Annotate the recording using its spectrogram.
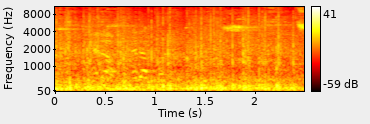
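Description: Several basketballs being dribbled at once on a hardwood gym floor, many overlapping bounces.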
